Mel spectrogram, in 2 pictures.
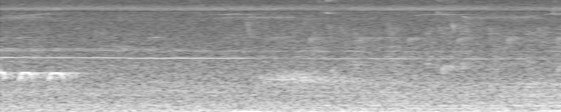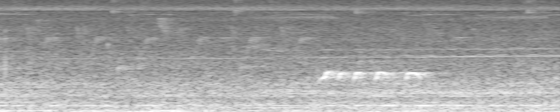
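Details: Wild local zebra dove from Central Java, one of a pair calling back and forth from yard trees on a sunny morning. Short clustered bursts of mid-pitched coo notes at the start and again near the end, with a quieter note between, over background rumble.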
